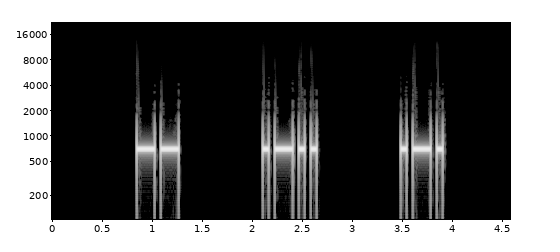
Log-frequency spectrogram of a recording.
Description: Morse code, heard as a keyed tone, about 20 wpm, spaced as for 8 wpm, 700 Hz. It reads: MLR
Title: 159 Lesson 26e - Letter g - Three Characters 20wpm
